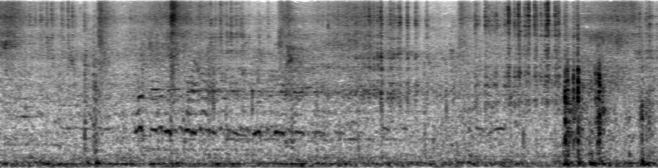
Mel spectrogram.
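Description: Busy city street ambience: a steady low rumble of traffic with people's voices in the background, and a short burst of sharp knocks near the end.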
